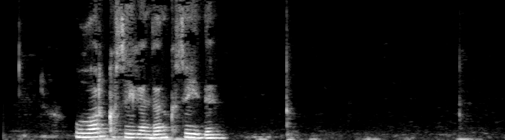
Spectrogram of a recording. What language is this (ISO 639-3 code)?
bak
